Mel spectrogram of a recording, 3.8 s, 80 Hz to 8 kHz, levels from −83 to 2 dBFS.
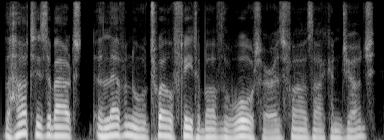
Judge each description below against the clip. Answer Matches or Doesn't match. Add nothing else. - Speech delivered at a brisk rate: Matches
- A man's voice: Matches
